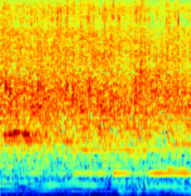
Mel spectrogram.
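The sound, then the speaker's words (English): An audience gives a steady, sustained round of applause to honor and thank visiting pastors, a dense wash of many hands that stays loud and even throughout, with a faint low musical hum underneath. “So can we give them a round of applause, just honor and thank him for their sacrifice and love?”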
